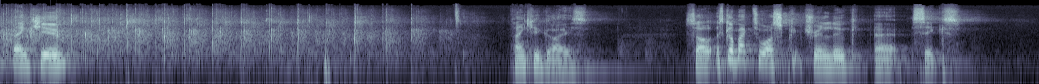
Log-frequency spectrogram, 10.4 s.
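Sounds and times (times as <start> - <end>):
audience applause: 0.0 - 4.7
speech: 0.1 - 0.8, 5.1 - 6.0, 6.9 - 9.7.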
